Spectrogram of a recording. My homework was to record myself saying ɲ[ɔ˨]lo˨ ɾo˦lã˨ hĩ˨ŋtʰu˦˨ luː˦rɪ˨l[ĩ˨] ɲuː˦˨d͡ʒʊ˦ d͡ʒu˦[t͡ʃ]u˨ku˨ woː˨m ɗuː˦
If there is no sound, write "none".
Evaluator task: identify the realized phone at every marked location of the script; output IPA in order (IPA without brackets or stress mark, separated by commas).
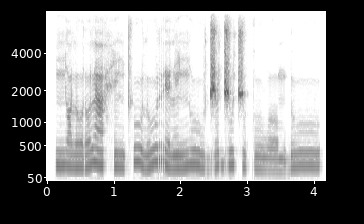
ɔ˨, ĩ˨, t͡ʃ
